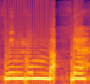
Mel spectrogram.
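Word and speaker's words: مِنْهُم بَعْدَ: Nah, ba'da ini tajwidnya ikhfa syafawi. Mim mim sukun bertemu dengan ba. Mim sukun bertemu dengan ba. Bacanya itu ditahan atau dengan didengungkan seperti contohnya seperti ini. Minh ba'da.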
